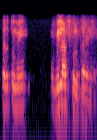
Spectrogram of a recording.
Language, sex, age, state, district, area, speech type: Marathi, male, 30-45, Maharashtra, Buldhana, urban, conversation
